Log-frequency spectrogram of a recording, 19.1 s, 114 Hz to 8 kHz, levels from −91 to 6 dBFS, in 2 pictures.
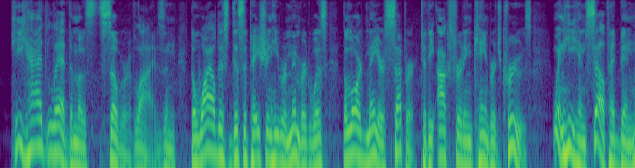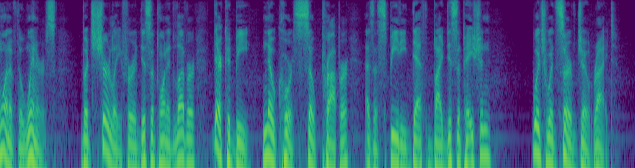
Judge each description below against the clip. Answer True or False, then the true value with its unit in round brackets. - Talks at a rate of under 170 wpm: False (185 wpm)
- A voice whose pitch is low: True (115 Hz)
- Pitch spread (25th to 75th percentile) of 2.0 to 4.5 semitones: False (5.5 semitones)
